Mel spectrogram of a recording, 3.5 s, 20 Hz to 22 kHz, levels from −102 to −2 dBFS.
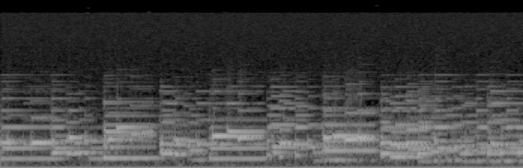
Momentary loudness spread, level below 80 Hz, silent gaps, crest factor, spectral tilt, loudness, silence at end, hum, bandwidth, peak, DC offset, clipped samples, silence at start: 4 LU; -70 dBFS; none; 12 dB; -6 dB/octave; -39 LUFS; 0 s; none; 16 kHz; -26 dBFS; 0.4%; under 0.1%; 0 s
